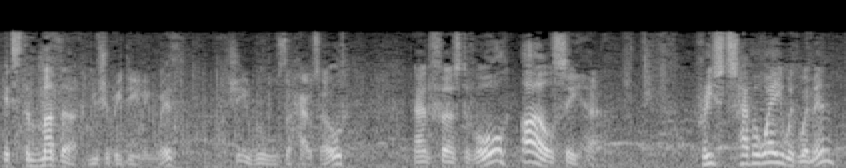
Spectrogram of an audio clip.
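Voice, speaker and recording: An actor playing a calm, shrewd priest, dry, measured and knowing, in a radio drama. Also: male voice, medium pitch, a little hiss or hum. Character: shrewd, calm Italian priest, younger brother.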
